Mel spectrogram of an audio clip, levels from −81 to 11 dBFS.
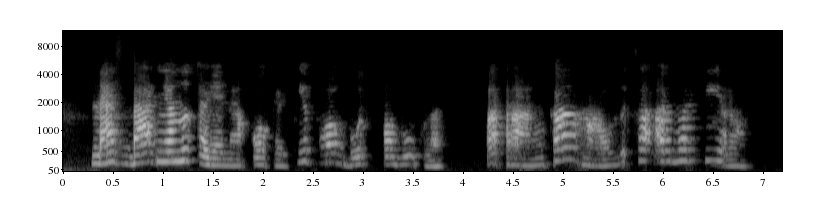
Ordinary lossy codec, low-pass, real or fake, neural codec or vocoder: MP3, 96 kbps; 10.8 kHz; fake; codec, 44.1 kHz, 2.6 kbps, SNAC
